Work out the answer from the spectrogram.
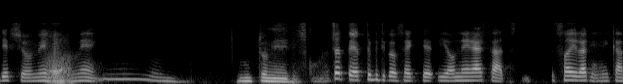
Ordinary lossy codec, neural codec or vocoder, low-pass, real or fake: Opus, 24 kbps; codec, 24 kHz, 0.9 kbps, WavTokenizer, large speech release; 7.2 kHz; fake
